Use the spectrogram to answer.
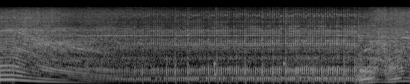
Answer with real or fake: real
